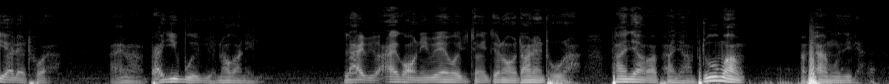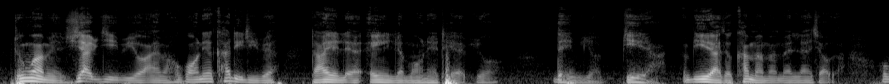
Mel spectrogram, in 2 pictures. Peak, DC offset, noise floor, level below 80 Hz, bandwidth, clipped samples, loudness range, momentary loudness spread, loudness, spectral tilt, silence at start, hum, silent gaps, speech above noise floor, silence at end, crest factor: 0 dBFS; under 0.1%; -56 dBFS; -28 dBFS; 15 kHz; under 0.1%; 11 LU; 19 LU; -22 LUFS; -8 dB/octave; 0 s; none; none; 36 dB; 0 s; 20 dB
